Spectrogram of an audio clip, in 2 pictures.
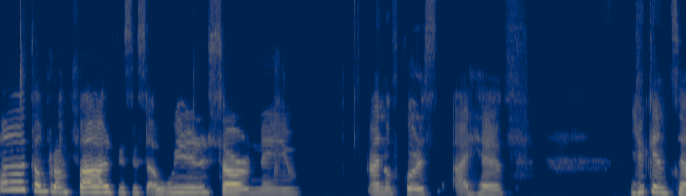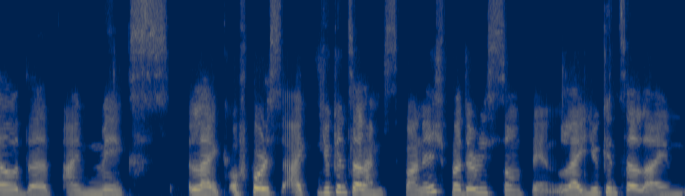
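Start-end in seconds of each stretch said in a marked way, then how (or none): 0.0-3.0 laughing, jeering, mocking schoolkid-like teasing tone. Retelling how students reacted to the surname at school: imitating mocking, laughing classmates. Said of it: "the students will laugh and be like".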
